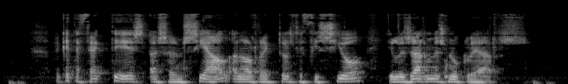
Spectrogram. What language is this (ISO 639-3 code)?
cat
